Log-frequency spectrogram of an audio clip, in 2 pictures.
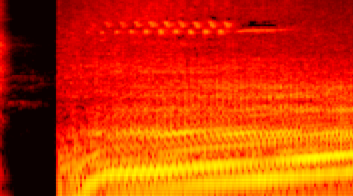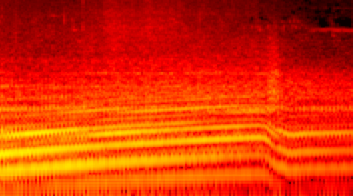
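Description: Car engine accelerating, its pitch rising steadily for about five seconds, then dropping sharply about six seconds in as for a gear change, and fading away.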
